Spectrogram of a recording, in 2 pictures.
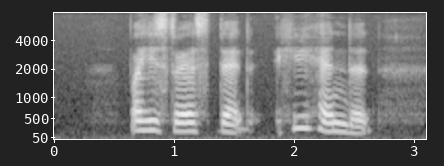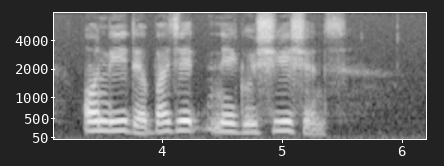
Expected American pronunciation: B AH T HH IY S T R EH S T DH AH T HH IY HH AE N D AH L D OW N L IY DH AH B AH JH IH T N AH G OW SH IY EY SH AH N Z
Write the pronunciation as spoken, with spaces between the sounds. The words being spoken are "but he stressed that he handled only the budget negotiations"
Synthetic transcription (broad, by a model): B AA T HH IY S T R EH S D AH T HH IY HH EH N D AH D OW N L IY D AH B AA JH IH T N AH G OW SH IY EY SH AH N S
